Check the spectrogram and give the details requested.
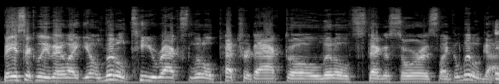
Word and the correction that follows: pterodactyl: Did you just fucking say Petrodactyl? – Pterodactyl. – You fucking heathen.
